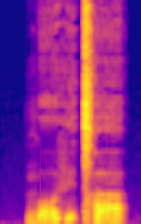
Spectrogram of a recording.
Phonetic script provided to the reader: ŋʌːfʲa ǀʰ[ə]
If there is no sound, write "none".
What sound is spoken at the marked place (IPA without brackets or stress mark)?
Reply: a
